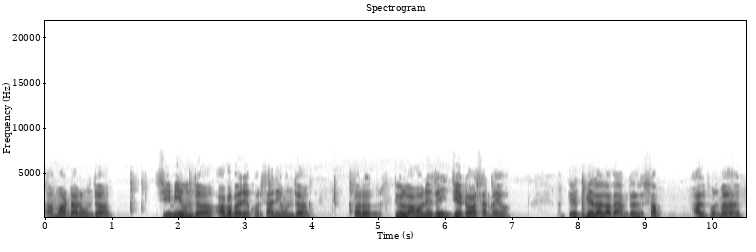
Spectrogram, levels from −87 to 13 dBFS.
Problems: none marked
